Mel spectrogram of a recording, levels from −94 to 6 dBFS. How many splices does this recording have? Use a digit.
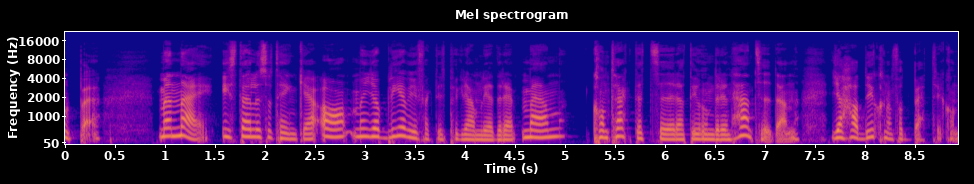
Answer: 0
